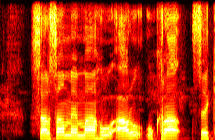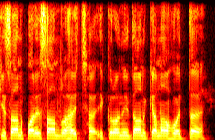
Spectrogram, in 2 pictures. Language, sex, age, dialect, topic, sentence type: Maithili, male, 46-50, Angika, agriculture, question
